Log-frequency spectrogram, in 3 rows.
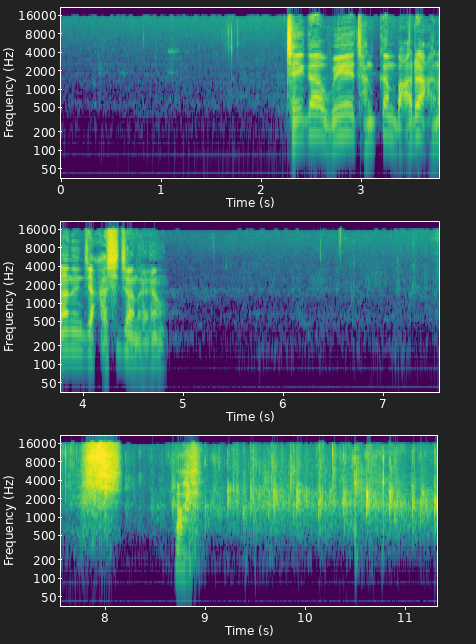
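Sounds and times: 
speech: 0:02.3 - 0:04.9, 0:08.7 - 0:09.0
audience applause: 0:07.2 - 0:11.3.

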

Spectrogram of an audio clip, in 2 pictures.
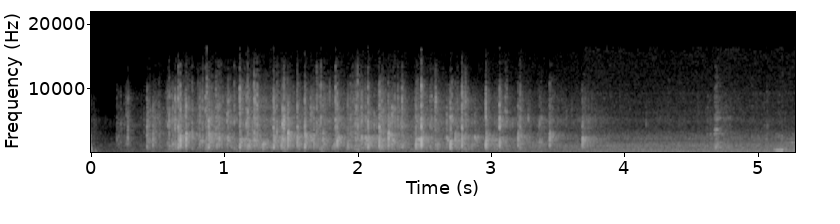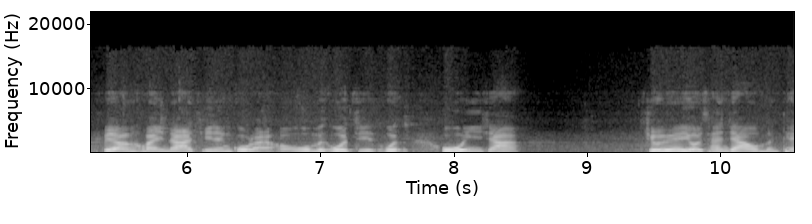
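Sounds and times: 
audience applause welcoming a speaker: 0:00.0 - 0:03.9
faint electrical hum: 0:00.0 - 0:10.5
speech: 0:05.4 - 0:08.6, 0:09.5 - 0:10.5.

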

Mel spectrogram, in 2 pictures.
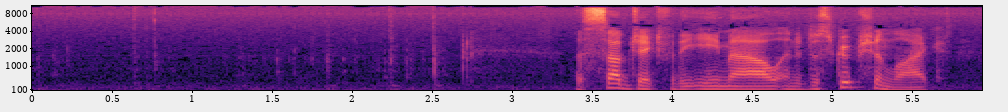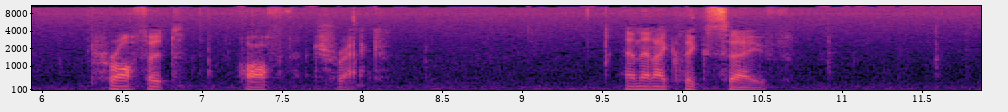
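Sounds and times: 
typing on a computer keyboard: 0:00.0 - 0:02.7
steady hiss: 0:00.0 - 0:11.8
speech: 0:03.4 - 0:05.8, 0:06.4 - 0:08.2, 0:09.6 - 0:10.6.

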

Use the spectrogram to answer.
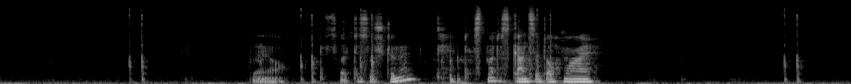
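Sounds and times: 
faint low hum: 0:00.0 - 0:08.5
computer mouse clicking on an on-screen button: 0:01.2 - 0:01.5, 0:03.0 - 0:03.8, 0:05.3 - 0:05.6, 0:07.8 - 0:08.1
speech: 0:02.5 - 0:06.0.

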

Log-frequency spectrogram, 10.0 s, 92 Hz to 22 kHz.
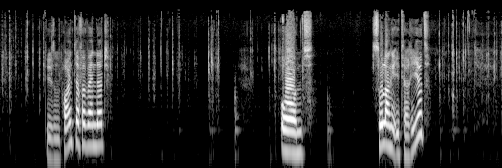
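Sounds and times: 
computer keyboard typing as code is entered: 0:00.0 - 0:06.2, 0:08.7 - 0:10.0
speech: 0:00.9 - 0:02.3, 0:05.6 - 0:06.3, 0:07.6 - 0:08.6.

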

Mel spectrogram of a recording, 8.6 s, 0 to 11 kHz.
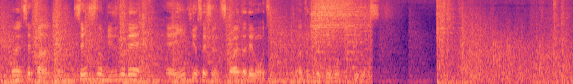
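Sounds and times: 
speech: 0:00.2 - 0:05.7
tank cannon firing in a video game demo: 0:06.5 - 0:08.6.

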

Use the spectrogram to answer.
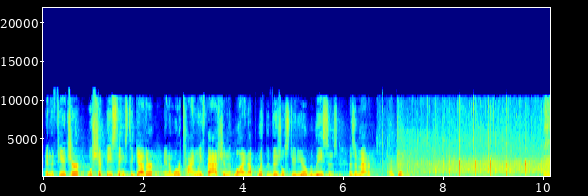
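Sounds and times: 
speech: 0:00.1 - 0:07.5
audience applause at a software presentation: 0:06.7 - 0:10.1.

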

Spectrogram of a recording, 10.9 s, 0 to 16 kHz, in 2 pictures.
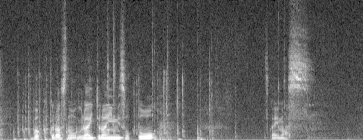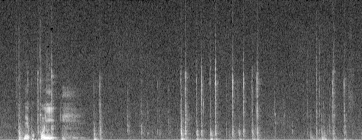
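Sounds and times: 
typing programming code on a computer keyboard: 0:00.0 - 0:03.3, 0:05.7 - 0:09.4, 0:10.0 - 0:10.8
speech: 0:00.5 - 0:02.7, 0:04.0 - 0:04.6, 0:05.8 - 0:06.6.

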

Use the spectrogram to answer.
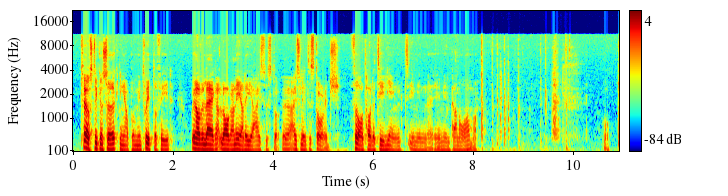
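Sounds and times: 
speech: 0:00.2 - 0:08.3
typing on a computer keyboard while writing code: 0:08.2 - 0:10.0.

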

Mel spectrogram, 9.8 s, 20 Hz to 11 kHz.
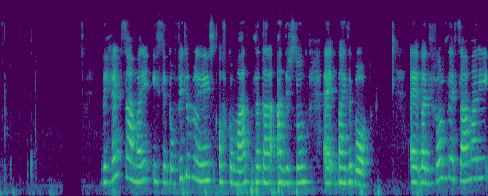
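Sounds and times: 
rapid typing on a computer keyboard: 0:00.0 - 0:00.8
speech: 0:02.0 - 0:07.5, 0:08.2 - 0:09.7.

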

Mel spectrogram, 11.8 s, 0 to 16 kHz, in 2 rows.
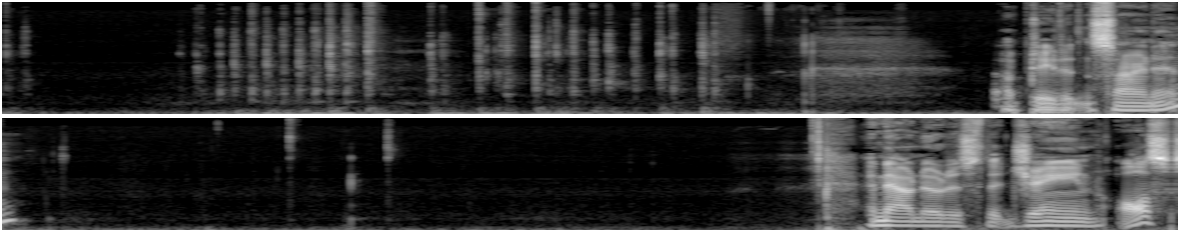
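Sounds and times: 
password being typed on a computer keyboard: 0:00.0 - 0:00.2, 0:00.9 - 0:03.9
speech: 0:05.0 - 0:06.1, 0:10.2 - 0:11.7.

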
